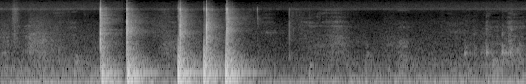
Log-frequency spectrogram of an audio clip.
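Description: A mallet knocking a rubber T-molding down into its nailed-down track: five sharp knocks in about a second and a half, starting about a second in.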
